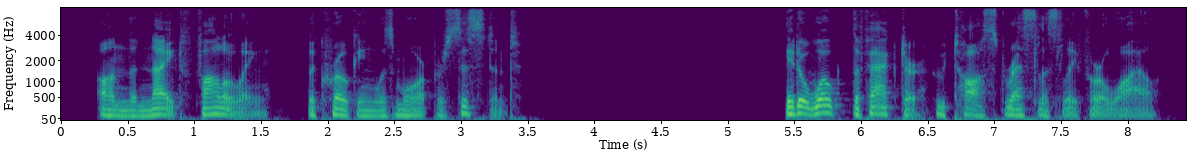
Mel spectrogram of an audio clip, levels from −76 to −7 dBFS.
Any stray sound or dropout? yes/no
no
